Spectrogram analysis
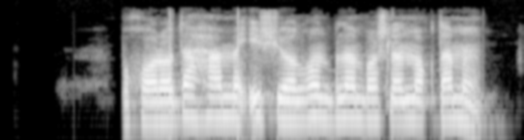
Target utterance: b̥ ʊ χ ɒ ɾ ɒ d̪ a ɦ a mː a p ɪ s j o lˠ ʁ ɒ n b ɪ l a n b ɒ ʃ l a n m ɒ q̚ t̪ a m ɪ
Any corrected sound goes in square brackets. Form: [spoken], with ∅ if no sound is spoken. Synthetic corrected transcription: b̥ ʊ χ ɒ ɾ ɒ d̪ a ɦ a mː a [ʔ] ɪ [ʃ] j [ɒ] lˠ ʁ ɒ n b ɪ l a n b ɒ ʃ l a n m ɒ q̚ t̪ a m ɪ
